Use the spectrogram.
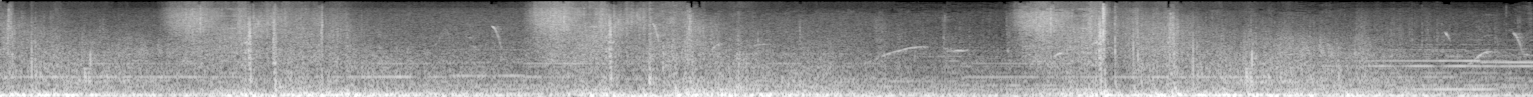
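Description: A Confringo blasting spell explodes in the video game Hogwarts Legacy, with several loud booming bursts rolling over a dense, steady layer of game sound and music.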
